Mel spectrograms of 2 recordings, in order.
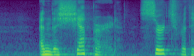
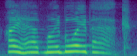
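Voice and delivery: overjoyed father; 11 semitones higher than usual. Acted. Father overjoyed at son's return.

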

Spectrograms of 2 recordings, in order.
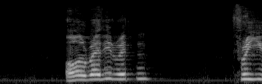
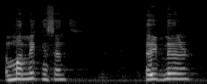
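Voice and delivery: ordinary delivery

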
